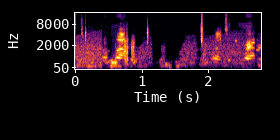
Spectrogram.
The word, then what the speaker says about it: Tupelo: And so I thought it was pronounced like Tupelos. But it's Tupelo.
